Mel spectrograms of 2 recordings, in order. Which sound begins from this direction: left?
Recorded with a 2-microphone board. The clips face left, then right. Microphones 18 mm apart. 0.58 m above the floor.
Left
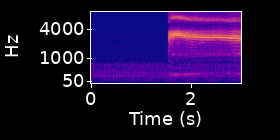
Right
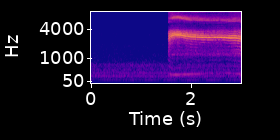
A scream, at 1.6 s.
